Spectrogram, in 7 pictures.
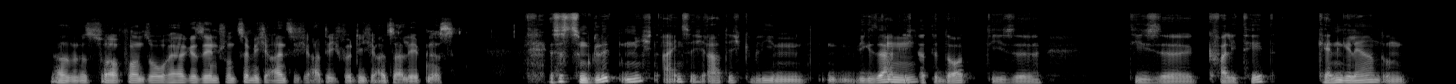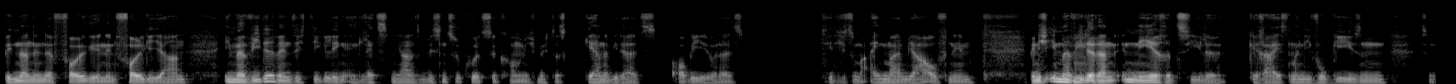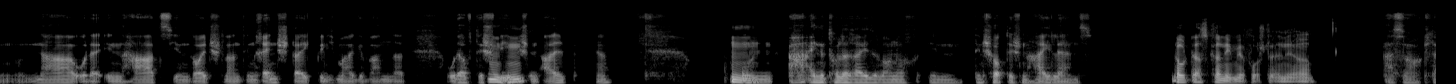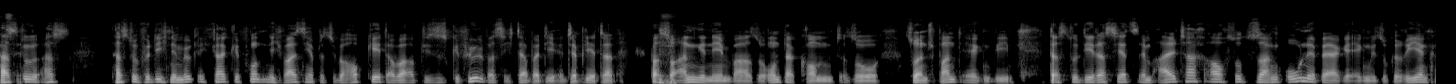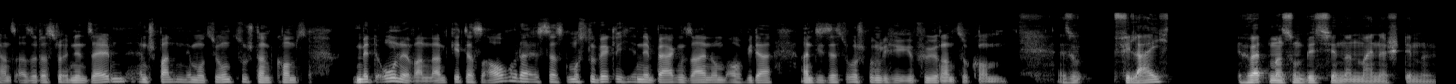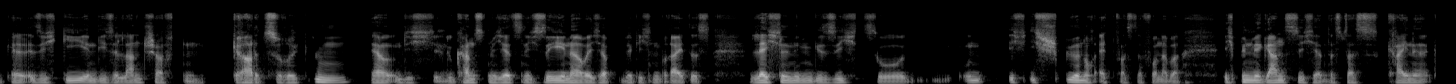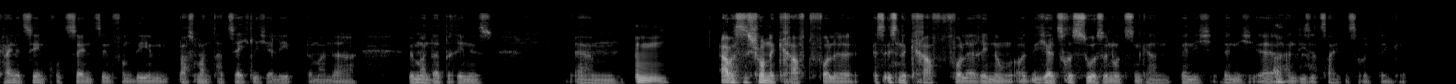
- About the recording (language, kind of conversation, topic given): German, podcast, Welcher Ort hat dir innere Ruhe geschenkt?
- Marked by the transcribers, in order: unintelligible speech; other background noise; other noise; "Erinnerung" said as "Erinnung"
